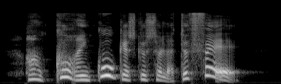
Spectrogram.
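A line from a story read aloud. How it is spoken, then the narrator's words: Shepherd exclaiming. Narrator (French): s'écria le berger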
